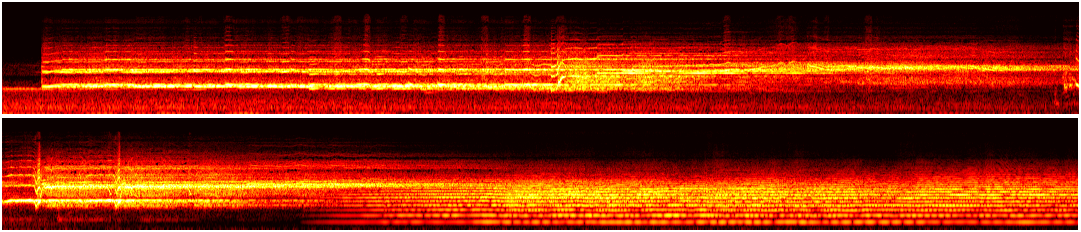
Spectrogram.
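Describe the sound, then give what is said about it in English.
Humpback whale song: long, sustained tonal calls that slide and shift in pitch, with rich harmonic overtones, a brief gap midway, then lower, steady moaning tones. No talking. “And this, you could follow any singing whale, and you would find the song was evolving.”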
